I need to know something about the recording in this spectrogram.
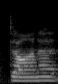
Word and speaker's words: Dana: us RDA and a like Dana but it's pronounced Donna yes Donna Donna spelled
